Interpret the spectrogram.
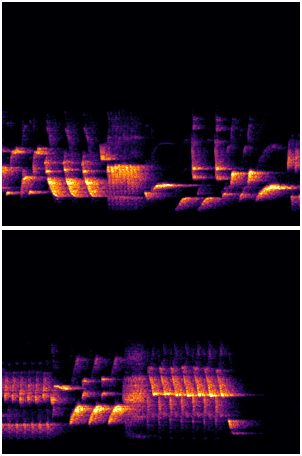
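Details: Goldfinch hybrid of Balkan goldfinch lineage, a captive breeder's bird, delivering a rich, rapid song of sharp chirps, rolling trills and short buzzy notes, high pitched and unbroken for over five seconds before stopping.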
